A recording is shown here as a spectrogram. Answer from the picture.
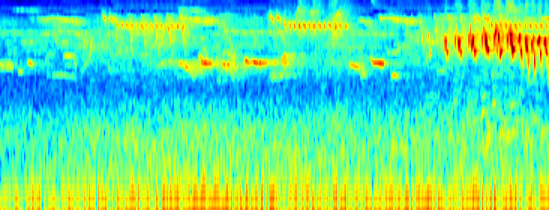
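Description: Wild songbirds singing: repeated high trilled phrases, the loudest a fast run of notes falling in pitch near the end, over a faint low background rumble.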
